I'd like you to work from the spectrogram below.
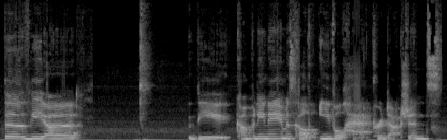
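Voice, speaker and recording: A woman game master explains tabletop game rules casually and conversationally. Her fairly high, fairly bright voice is slow with fairly even intonation, and the recording sounds roomy and echoey.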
